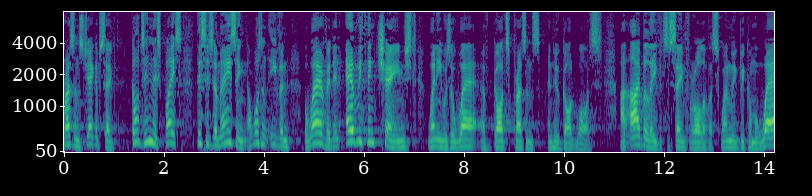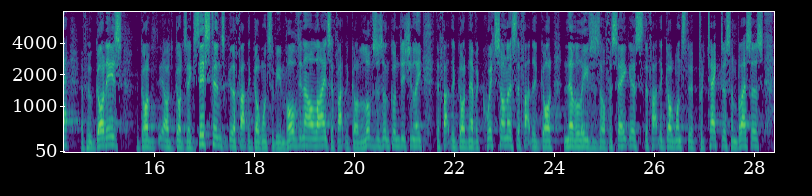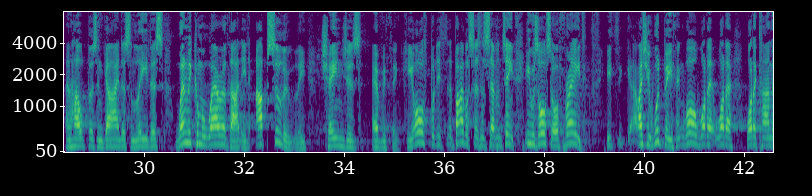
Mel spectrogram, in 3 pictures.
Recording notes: Recorded live at Life Church on Sunday 23rd November 2014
